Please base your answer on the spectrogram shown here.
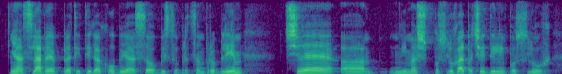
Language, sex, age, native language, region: Slovenian, female, 30-49, Slovenian, Central Slovenia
